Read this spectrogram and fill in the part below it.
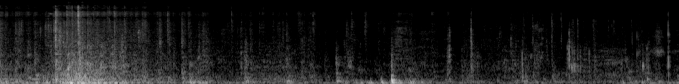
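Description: Racing pigeons coo in a loft, soft low cooing and rustling with occasional wing flaps and bumps, a louder flutter near the start, then quieter shuffling and scattered movement.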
